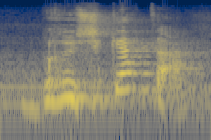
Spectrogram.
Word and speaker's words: bruschetta: Allereerst het woord bruschetta. Je zegt bruschetta en niet bruschetta. Bruschetta is namelijk een Italiaans woord en in Italië wordt de ch-klank als een k uitgesproken. Bruschetta dus.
